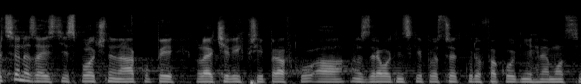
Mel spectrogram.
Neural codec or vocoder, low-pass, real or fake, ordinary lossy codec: none; 10.8 kHz; real; AAC, 48 kbps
